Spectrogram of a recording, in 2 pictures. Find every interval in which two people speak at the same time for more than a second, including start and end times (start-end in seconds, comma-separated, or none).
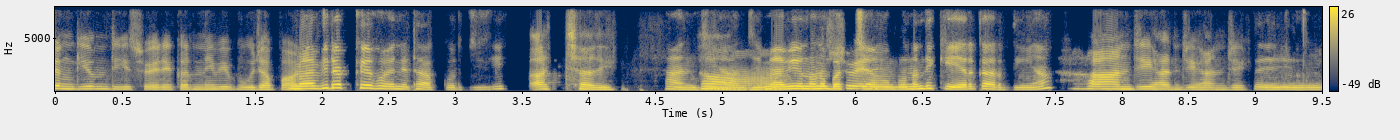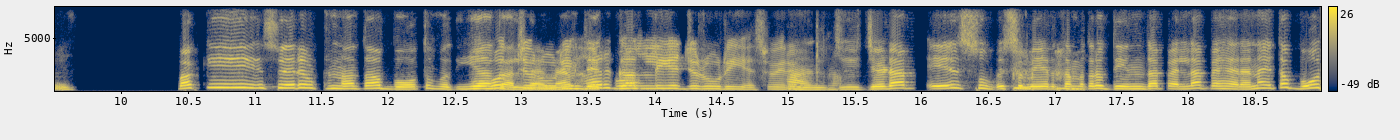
12.6-13.9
